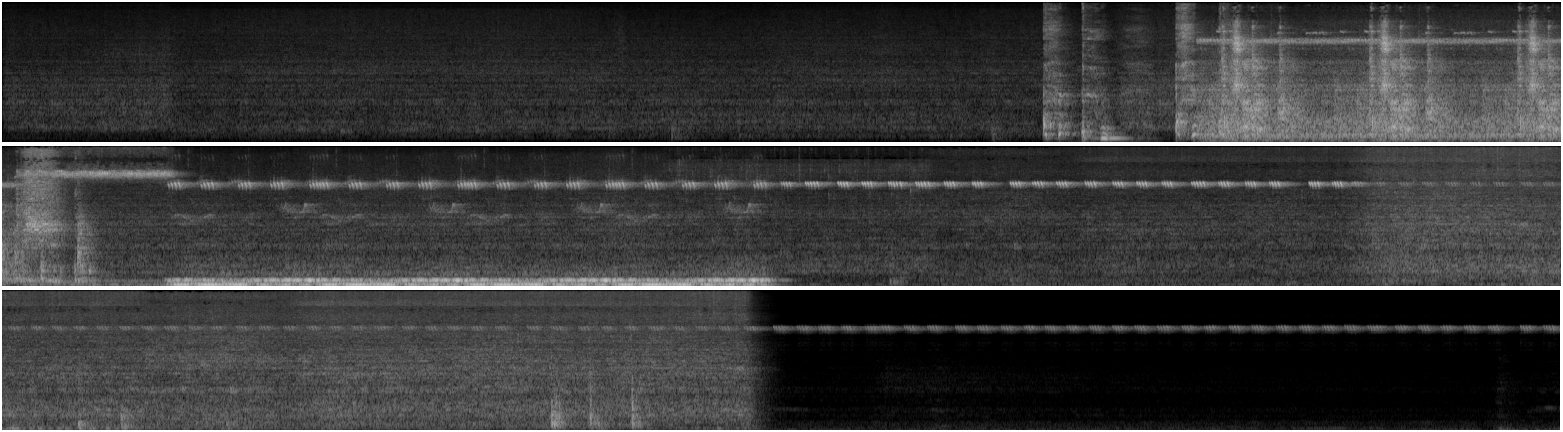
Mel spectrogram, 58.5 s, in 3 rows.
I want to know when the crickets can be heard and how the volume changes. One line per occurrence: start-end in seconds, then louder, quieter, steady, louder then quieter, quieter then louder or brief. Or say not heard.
14.9-58.4 quieter.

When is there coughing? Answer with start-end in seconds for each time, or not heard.
13.0-15.4, 19.9-20.6, 45.8-47.0.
